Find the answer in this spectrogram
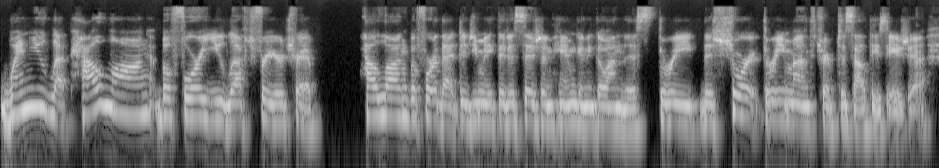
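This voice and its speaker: A woman at a fairly quick pace with lively intonation and a US Midwestern accent. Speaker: podcast host and coach. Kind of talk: podcast interview.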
